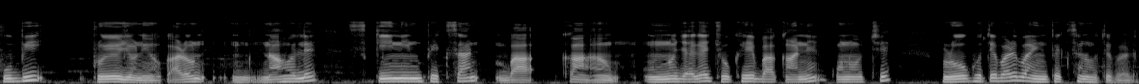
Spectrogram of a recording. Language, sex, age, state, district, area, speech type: Bengali, male, 30-45, West Bengal, Darjeeling, urban, spontaneous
